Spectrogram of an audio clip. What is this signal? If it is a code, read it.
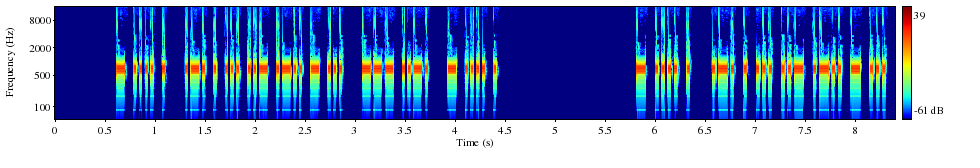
Morse code, heard as a keyed tone, about 34 wpm, 700 Hz. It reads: THE RESULTS OF THE THE RESULTS
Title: Speed-Racing - Sets of 4 Words 28wpm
